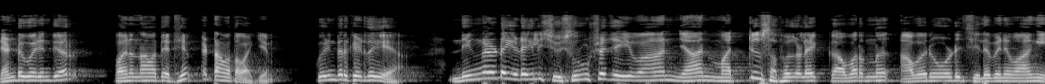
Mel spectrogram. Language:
Malayalam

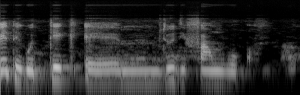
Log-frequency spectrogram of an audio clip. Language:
Nigerian Pidgin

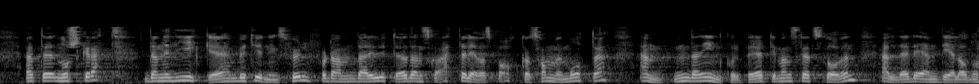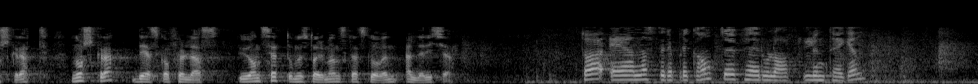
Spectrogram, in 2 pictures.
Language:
Norwegian Bokmål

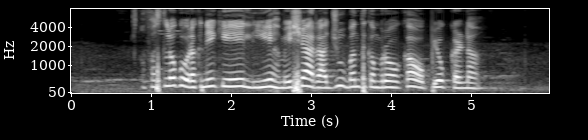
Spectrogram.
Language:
Hindi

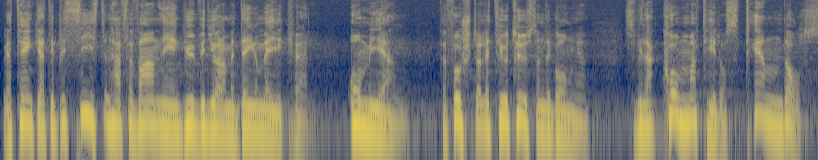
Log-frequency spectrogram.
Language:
Swedish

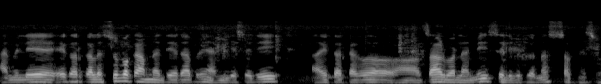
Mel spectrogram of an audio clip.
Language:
Nepali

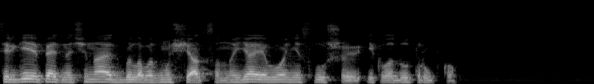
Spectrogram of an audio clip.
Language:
Russian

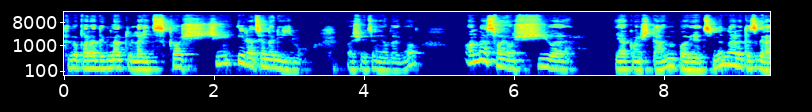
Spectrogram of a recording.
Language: Polish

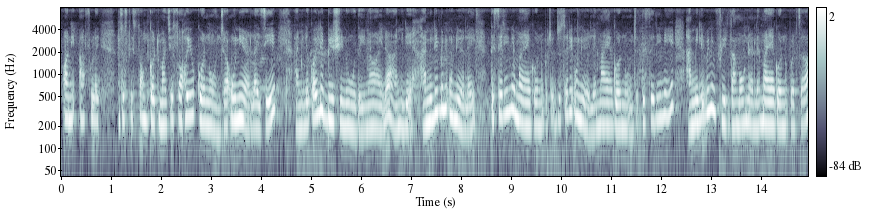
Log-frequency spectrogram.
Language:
Nepali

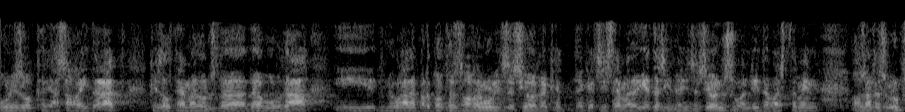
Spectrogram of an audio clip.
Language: Catalan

